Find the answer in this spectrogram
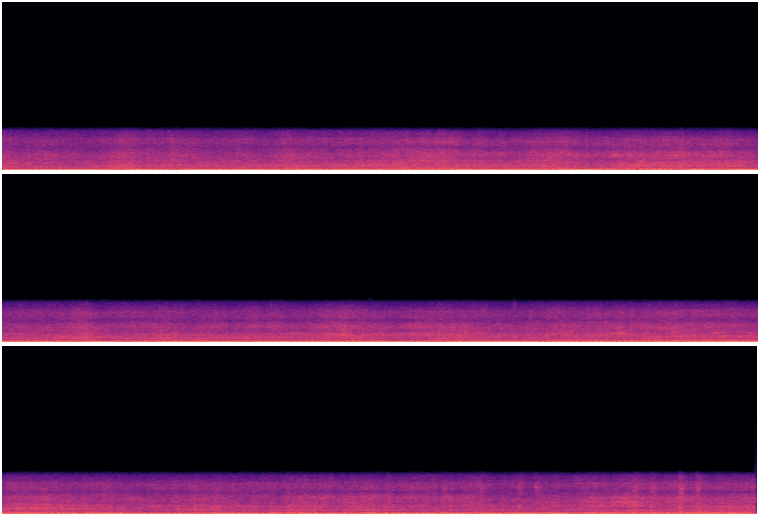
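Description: Several diesel-electric freight locomotives passing close by: a steady deep engine drone over the noise of steel wheels running on the rails.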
